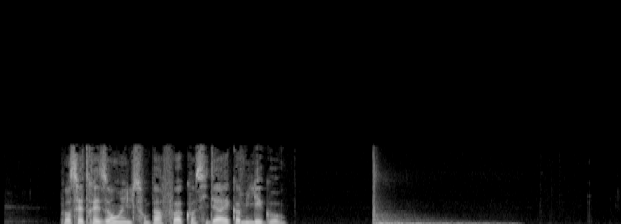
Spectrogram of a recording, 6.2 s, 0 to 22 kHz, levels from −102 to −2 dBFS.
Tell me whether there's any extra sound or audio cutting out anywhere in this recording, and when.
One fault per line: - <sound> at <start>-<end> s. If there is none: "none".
- thud at 3.7-5.3 s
